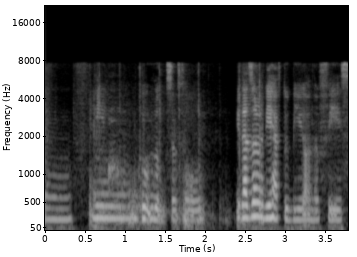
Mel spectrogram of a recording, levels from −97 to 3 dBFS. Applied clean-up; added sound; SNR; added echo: neural mask model RNNoise.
